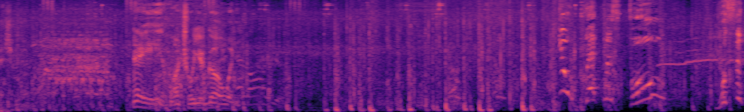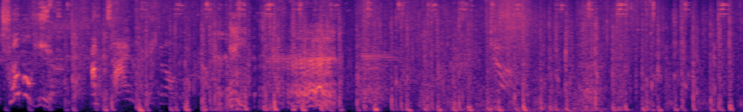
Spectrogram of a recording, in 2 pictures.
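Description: A horse's hooves pound a dirt road at a gallop.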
